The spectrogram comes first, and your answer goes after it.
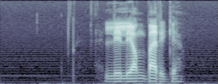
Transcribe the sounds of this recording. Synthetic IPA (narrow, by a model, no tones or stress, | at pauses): lɪlɪɑnbæɾɡə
